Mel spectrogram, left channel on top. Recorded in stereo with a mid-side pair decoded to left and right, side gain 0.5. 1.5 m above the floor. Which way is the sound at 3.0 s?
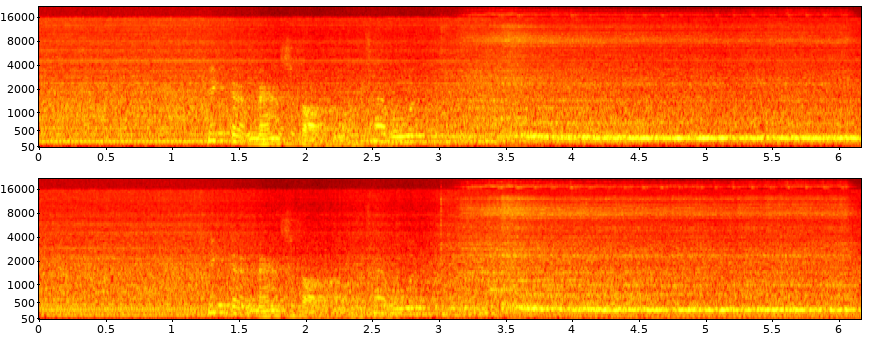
60° right.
